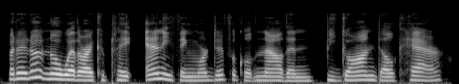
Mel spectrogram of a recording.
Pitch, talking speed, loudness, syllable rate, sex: 205 Hz, 210 wpm, -17 LUFS, 5.6 syllables/s, female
